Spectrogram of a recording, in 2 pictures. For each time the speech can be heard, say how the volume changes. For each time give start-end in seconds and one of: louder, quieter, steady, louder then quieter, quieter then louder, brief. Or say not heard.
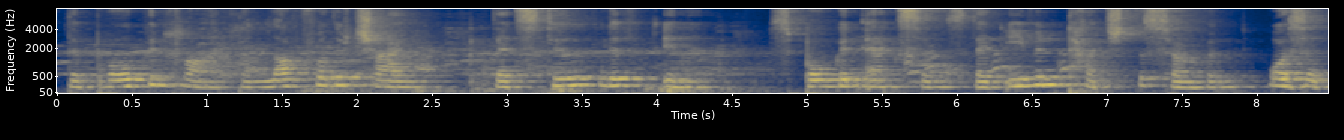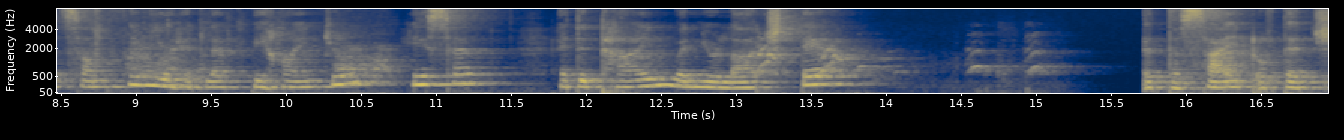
0.1-13.8 steady
15.8-16.9 brief.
